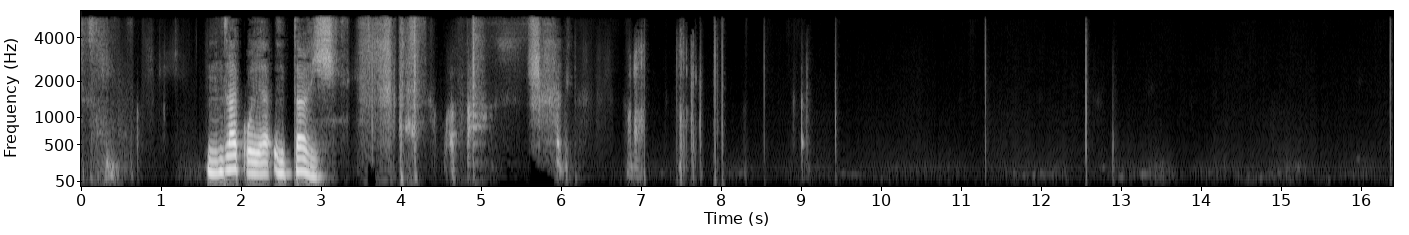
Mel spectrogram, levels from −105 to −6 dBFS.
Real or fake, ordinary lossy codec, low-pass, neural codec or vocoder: fake; MP3, 32 kbps; 5.4 kHz; codec, 16 kHz, 0.5 kbps, X-Codec, HuBERT features, trained on balanced general audio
